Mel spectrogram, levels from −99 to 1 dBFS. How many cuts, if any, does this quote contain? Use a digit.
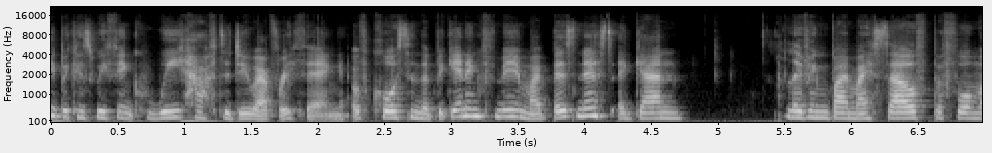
1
